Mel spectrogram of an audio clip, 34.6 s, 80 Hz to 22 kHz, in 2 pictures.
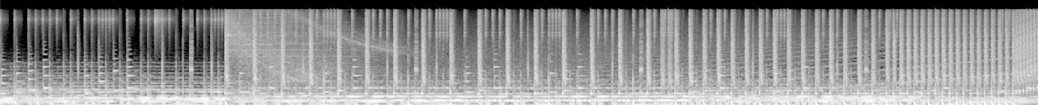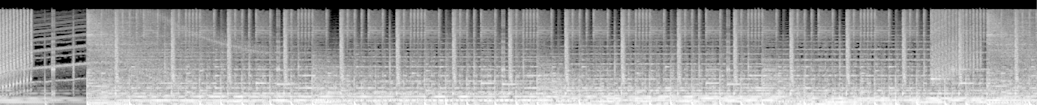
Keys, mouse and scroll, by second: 4.5-4.8 alt+scroll down 1, 4.8 space, 5.7-6.0 alt+scroll down 1, 7.3-7.6 alt+scroll up 1, 8.9 alt+scroll up 1, 11.0 alt+scroll up 1, 11.2 space, 25.6 alt+scroll down 1, 25.9 space, 26.7 alt+scroll up 1.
